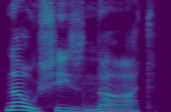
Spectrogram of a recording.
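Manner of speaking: put-on high, slow boyish refusal; childish contradiction, drawn out; stubborn denial. A narrator's reading. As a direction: deny it, stretching each word. Peter refuses the truth.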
